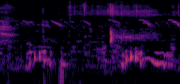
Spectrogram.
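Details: Loft pigeons cooing in low, wavering rolls, two bursts about a second apart, while small birds chirp with high, quick notes in the background.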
